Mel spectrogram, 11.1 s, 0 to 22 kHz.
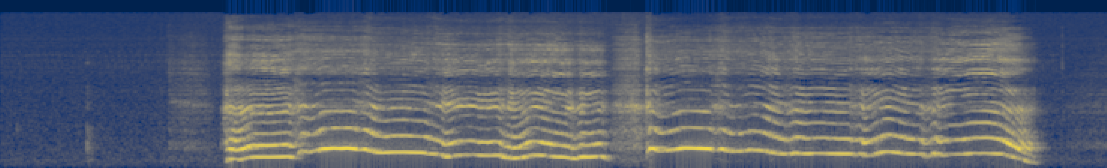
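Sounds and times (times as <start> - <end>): man humming a slow melody: 2.2 - 10.5.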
